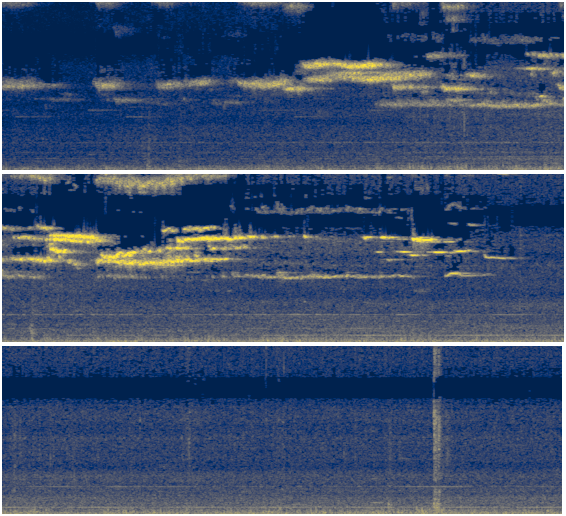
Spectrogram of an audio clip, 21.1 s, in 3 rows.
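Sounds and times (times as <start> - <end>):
brake squeals: 0.0 - 14.2
railcar running gear rumbling: 0.0 - 21.0.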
